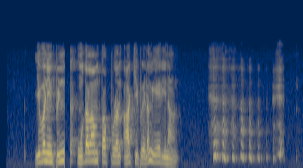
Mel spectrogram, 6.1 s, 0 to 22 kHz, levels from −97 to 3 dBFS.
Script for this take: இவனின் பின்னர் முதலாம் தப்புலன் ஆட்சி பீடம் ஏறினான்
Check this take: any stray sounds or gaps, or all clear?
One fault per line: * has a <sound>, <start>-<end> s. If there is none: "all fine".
* has a dropout, 1.3-1.4 s
* has a laugh, 4.2-5.7 s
